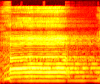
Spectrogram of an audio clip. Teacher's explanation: یہ ہا کو کم کھینچیں گے کیونکہ یہ 2 حروف سے مل کر بنا ہے، ہا اور الف سے، اور اس کی آواز بھاری ہوتی ہے تھوڑی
